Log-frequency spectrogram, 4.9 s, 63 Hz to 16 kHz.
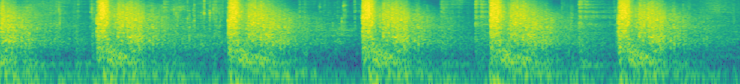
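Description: Shotgun blasts in 7 Days To Die ring out one after another, about five loud booming shots spaced under a second apart, each trailing off in a decaying echo.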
